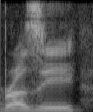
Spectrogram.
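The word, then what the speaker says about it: Bresee: I got Brian Brazee out of Clemson. If you've got a problem with pronunciation, take it up with Clemson's freaking roster page.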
